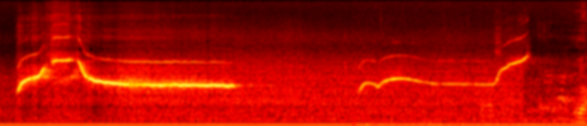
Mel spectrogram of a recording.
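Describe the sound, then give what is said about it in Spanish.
Loud, piercing whistled phrases with sliding rising and falling pitches, two long whistled utterances separated by a pause: Silbo, the whistled language of the Canary Islands, used to communicate over long distances. “El silbo es un medio de comunicación a distancias largas.”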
